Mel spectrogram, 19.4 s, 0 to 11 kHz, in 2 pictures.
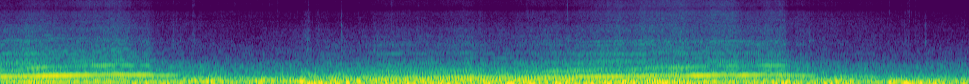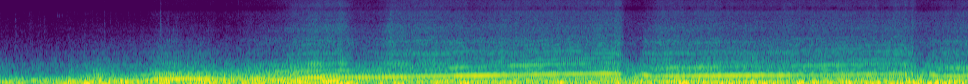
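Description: Supercharged 6.2 L V8 of a 2018 Chevrolet Camaro ZL1 1LE under hard track driving, heard from inside the cabin. The engine note climbs, then goes quieter for a few seconds off the throttle as the car slows for a corner. It then climbs steeply again, dropping sharply in pitch about sixteen seconds in and again near the end as it shifts up.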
